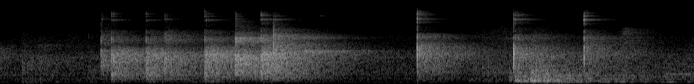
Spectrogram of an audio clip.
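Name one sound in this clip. Paddles hit a table tennis ball back and forth in a quick rally.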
